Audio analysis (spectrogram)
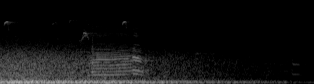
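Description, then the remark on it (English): Birds call outdoors in the woods at Sapsucker Woods, with a honking, goose-like cry standing out briefly near the middle over a low, steady rumble of outdoor background noise that slowly fades. “We went back out to Sapsucker Woods to listen to the birds”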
